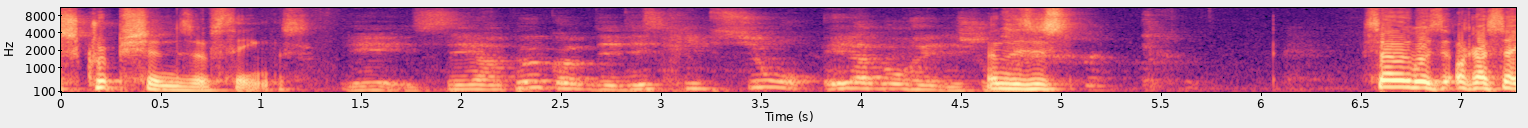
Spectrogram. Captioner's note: audience member speaks in French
